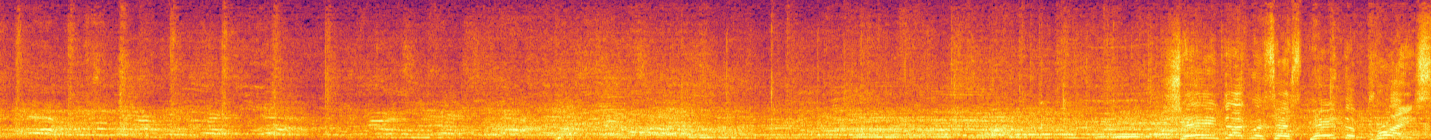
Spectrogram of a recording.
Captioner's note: crowd cheering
